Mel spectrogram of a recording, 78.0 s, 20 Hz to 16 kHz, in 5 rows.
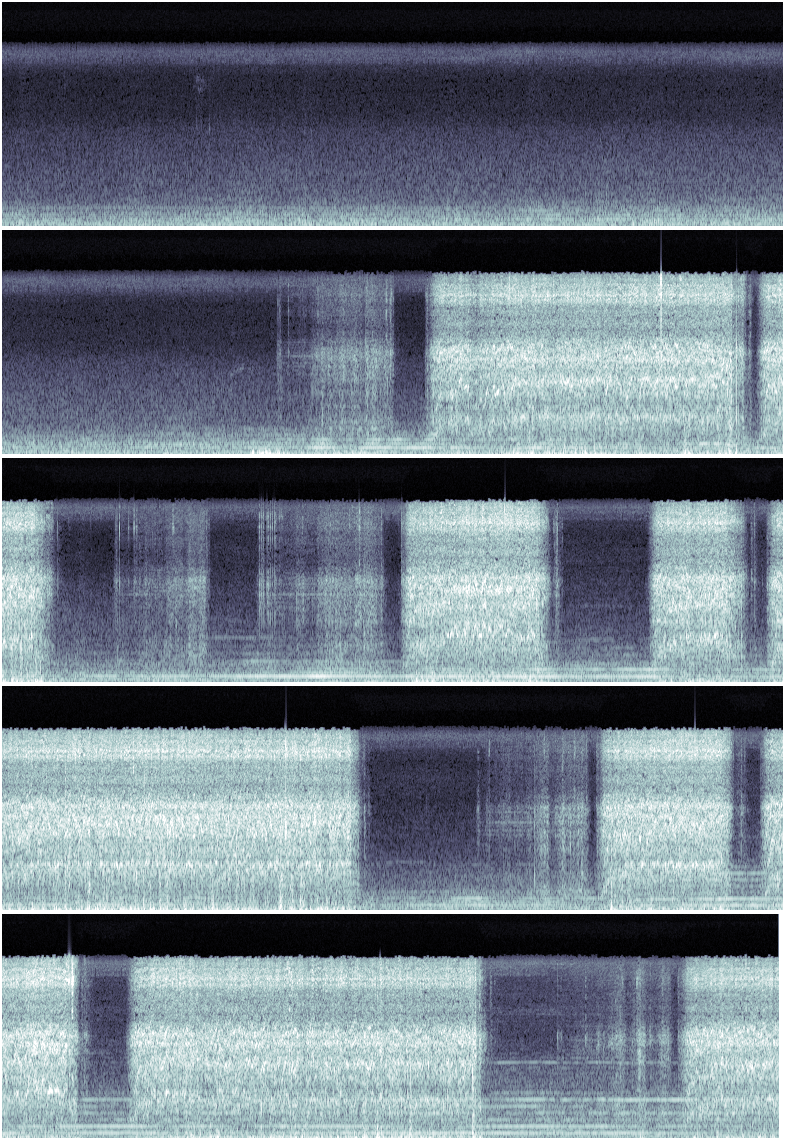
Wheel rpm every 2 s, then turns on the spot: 0, 0, 0, 0, 0, 0, 0, 0, 0, 0, 0, 20, 130, 160, 160, 110, 10, 10, 10, 50, 170, 30, 120, 130, 200, 190, 170, 10, 0, 100, 120, 150, 80, 170, 170, 140, 10, 20, 130.
34-38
